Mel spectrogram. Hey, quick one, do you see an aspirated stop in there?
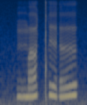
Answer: no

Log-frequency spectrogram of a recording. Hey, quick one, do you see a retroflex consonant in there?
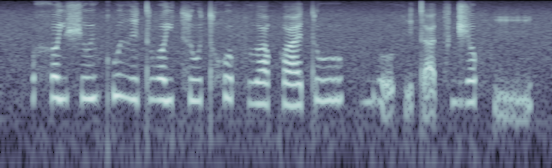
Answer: no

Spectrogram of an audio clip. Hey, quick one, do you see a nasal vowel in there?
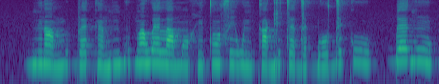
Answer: yes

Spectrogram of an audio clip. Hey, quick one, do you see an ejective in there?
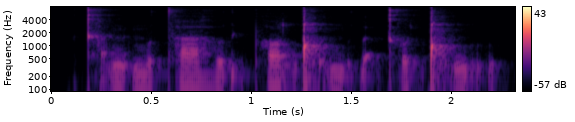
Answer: yes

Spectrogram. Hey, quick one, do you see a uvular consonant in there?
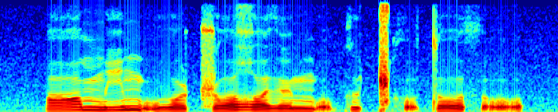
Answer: yes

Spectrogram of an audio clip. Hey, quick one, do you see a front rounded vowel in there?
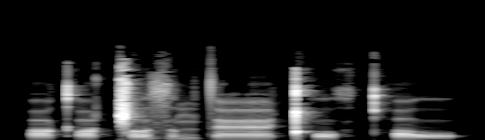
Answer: no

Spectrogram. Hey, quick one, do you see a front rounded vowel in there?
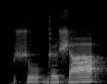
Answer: yes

